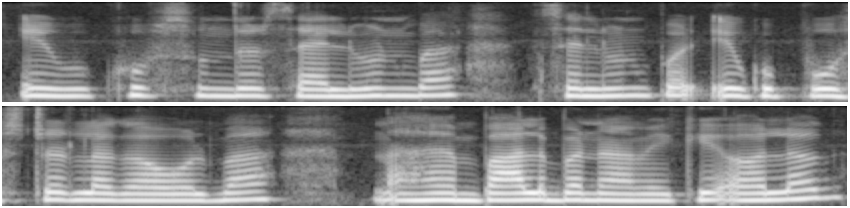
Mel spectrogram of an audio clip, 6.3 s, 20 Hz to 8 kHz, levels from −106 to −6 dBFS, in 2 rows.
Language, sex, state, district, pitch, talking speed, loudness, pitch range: Hindi, female, Bihar, East Champaran, 215 Hz, 130 wpm, -15 LUFS, 205-220 Hz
